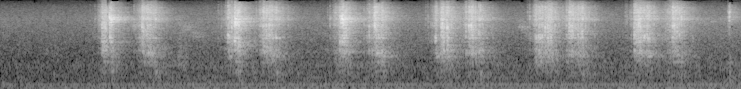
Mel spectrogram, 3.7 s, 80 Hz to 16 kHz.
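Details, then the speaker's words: Voigtlander Perkeo II roll-film camera, Synchro-Compur shutter (80mm f/3.5 Color-Skopar) after flushing its retard gear train with solvent and blowing it away: quick, crisp metallic whirrs in paired bursts, prompt and clean, whiz of the teeth audible now that the dirt is gone; normal. "That's nice and prompt in its action. It even sounds clean, sounds metallic. You hear the whiz of the teeth. You weren't hearing that before because everything was covered in a layer of dirt."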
